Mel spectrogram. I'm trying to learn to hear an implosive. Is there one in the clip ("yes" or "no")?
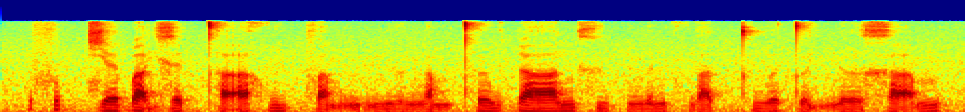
yes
